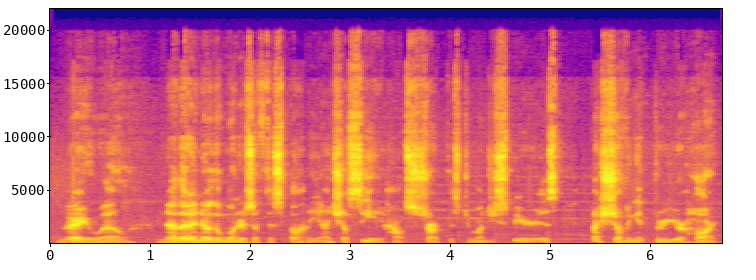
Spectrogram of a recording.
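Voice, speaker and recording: A man voicing an arrogant male spear-wielding villain who cannot die, in a put-on gravelly voice, for a fan reading of a game story. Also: mid-range voice, lively intonation, fairly quick, a bit bright, faint music behind, lightly acted, poor audio. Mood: menacing.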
